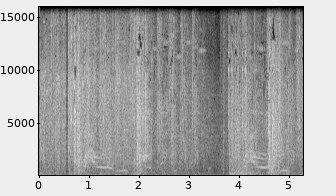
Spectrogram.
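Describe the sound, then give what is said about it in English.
Machine-gun fire rattles in dense, continuous bursts, loud and sustained across the whole stretch with only brief dips in intensity. “So this is the Chicago hello, where we load our machine gun up and then we let it rip.”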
